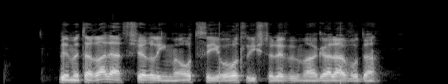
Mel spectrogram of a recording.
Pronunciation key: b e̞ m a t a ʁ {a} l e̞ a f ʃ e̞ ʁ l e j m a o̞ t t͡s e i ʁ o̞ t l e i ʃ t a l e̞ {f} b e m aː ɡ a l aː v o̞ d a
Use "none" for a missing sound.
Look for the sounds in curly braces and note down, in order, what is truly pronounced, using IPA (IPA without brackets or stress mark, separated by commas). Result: a, f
